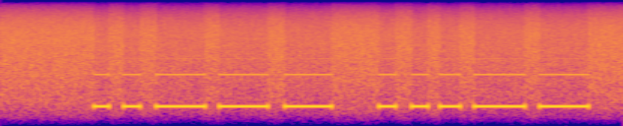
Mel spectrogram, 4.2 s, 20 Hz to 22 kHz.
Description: Morse code, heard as a keyed tone, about 11 wpm, 650 Hz. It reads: 23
